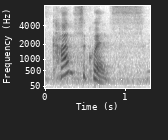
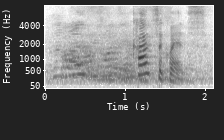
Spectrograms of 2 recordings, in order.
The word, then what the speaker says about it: consequence: the next word it's consequence consequence consequence three syllables stress the first one right consequence is a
